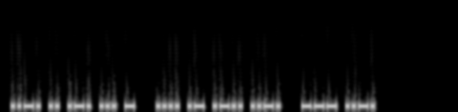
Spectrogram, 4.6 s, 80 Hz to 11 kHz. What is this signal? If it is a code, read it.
Morse code, heard as a keyed tone, about 38 wpm, 700 Hz. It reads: FIRST HALF OF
